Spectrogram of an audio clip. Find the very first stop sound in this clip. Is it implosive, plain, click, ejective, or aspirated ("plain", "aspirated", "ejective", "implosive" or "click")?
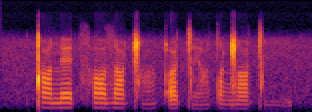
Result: click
